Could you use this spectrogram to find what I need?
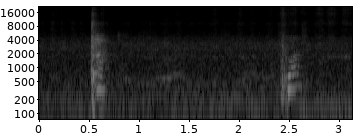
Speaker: Guys, yung tunog na ubo ni ate, wag yun na lang pansinin.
